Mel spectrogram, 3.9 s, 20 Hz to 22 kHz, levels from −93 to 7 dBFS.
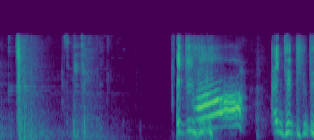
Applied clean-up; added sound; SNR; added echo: neural mask model RNNoise.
